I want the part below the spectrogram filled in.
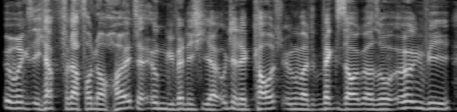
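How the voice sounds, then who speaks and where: A man's voice: fairly high pitch, level tone, quick pace. Chatty male podcast host. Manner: chatty, often chuckles while telling anecdotes. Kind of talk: casual podcast chat.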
